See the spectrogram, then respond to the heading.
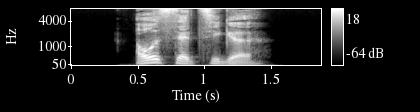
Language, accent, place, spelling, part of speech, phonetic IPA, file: German, Germany, Berlin, aussätzige, adjective, [ˈaʊ̯sˌzɛt͡sɪɡə], De-aussätzige.ogg
- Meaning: inflection of aussätzig: 1. strong/mixed nominative/accusative feminine singular 2. strong nominative/accusative plural 3. weak nominative all-gender singular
